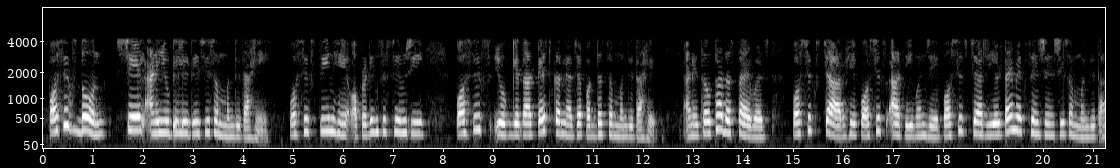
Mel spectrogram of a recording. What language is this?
Marathi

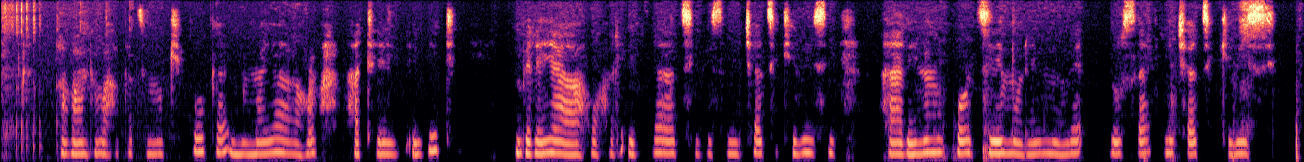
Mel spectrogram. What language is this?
Rundi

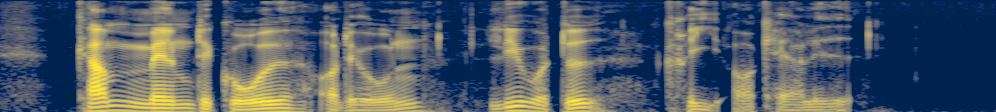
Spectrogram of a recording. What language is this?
Danish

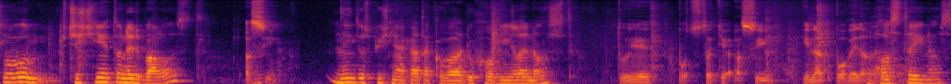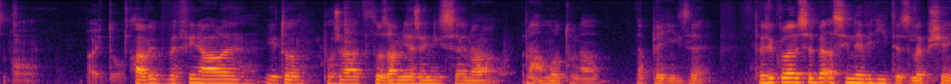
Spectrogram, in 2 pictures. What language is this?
Czech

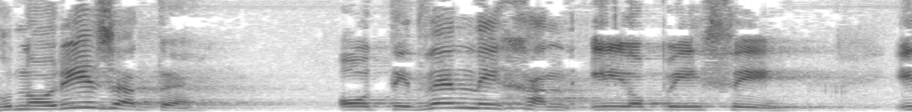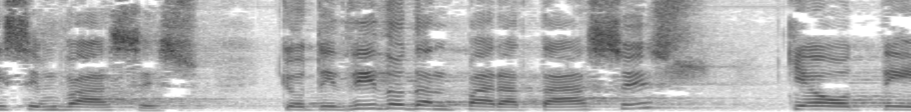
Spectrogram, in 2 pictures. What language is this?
Greek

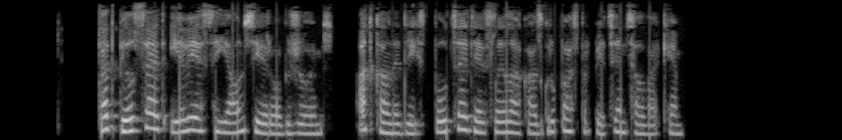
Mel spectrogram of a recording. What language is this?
Latvian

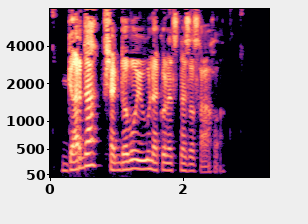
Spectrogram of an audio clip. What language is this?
Czech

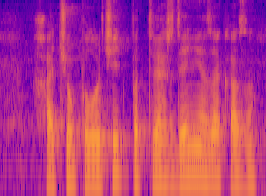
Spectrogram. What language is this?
Russian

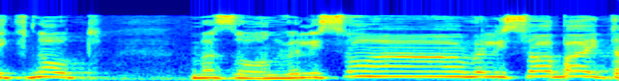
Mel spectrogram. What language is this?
Hebrew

